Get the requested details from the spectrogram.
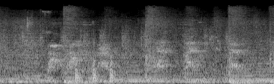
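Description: A dog inside a house barks repeatedly in quick, excited bursts, sounding somewhat muffled as if behind a closed door, as someone knocks on the door, with no one speaking.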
